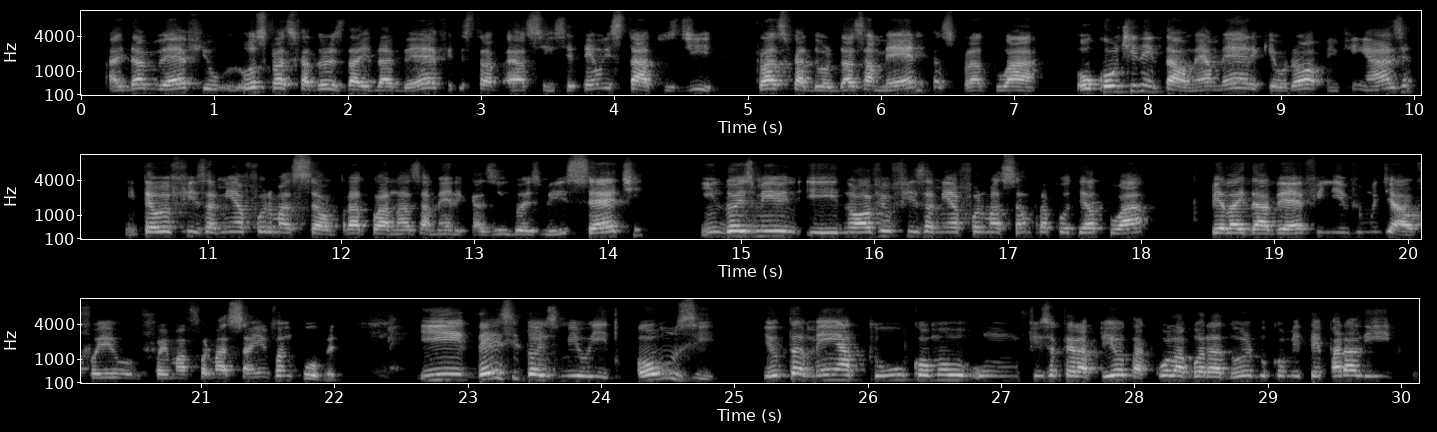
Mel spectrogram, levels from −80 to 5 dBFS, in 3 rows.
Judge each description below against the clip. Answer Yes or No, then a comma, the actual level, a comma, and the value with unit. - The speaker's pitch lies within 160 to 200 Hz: Yes, medium, 185 Hz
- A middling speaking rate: Yes, average, 140 wpm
